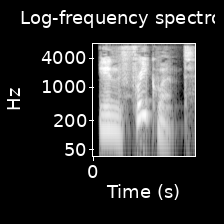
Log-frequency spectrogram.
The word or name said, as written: infrequent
